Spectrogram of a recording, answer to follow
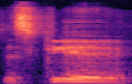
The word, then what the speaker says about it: GU: The brand is called Goo, and it's like 100 calories of like sodium, magnesium, potassium, flavored stuff.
